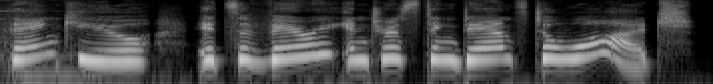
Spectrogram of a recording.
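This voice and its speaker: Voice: extremely high pitch, a little slow, no echo, studio quality, faint music behind, voice pushed up. A performer voicing a polite, timid, eager young girl in a dramatized storybook reading. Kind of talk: dramatized audiobook character.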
